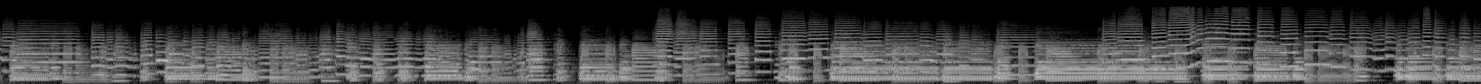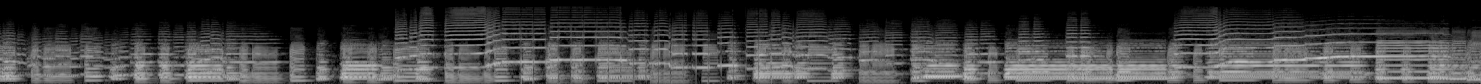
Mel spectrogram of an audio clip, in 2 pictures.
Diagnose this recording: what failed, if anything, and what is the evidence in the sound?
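Periodic USB or driver dropouts at the driver or buffer stage: from 20.01 to 22.53 s, about twenty regular ticks sound every 0.125 s. A recurring stall blocks the driver, so roughly 10 ms of audio is lost each time and filled with silence.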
